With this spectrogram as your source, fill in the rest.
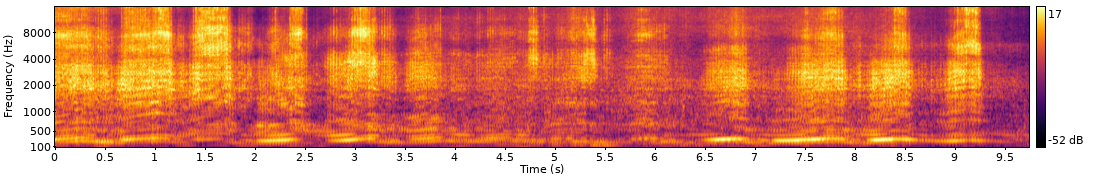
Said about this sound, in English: I have to end my videos with some type of reckless act, of course, doing a donut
